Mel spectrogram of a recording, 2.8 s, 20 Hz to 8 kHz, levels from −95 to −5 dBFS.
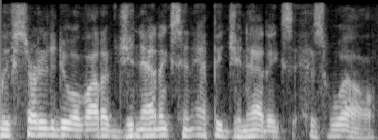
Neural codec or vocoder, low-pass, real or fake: vocoder, 22.05 kHz, 80 mel bands, WaveNeXt; 7.2 kHz; fake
